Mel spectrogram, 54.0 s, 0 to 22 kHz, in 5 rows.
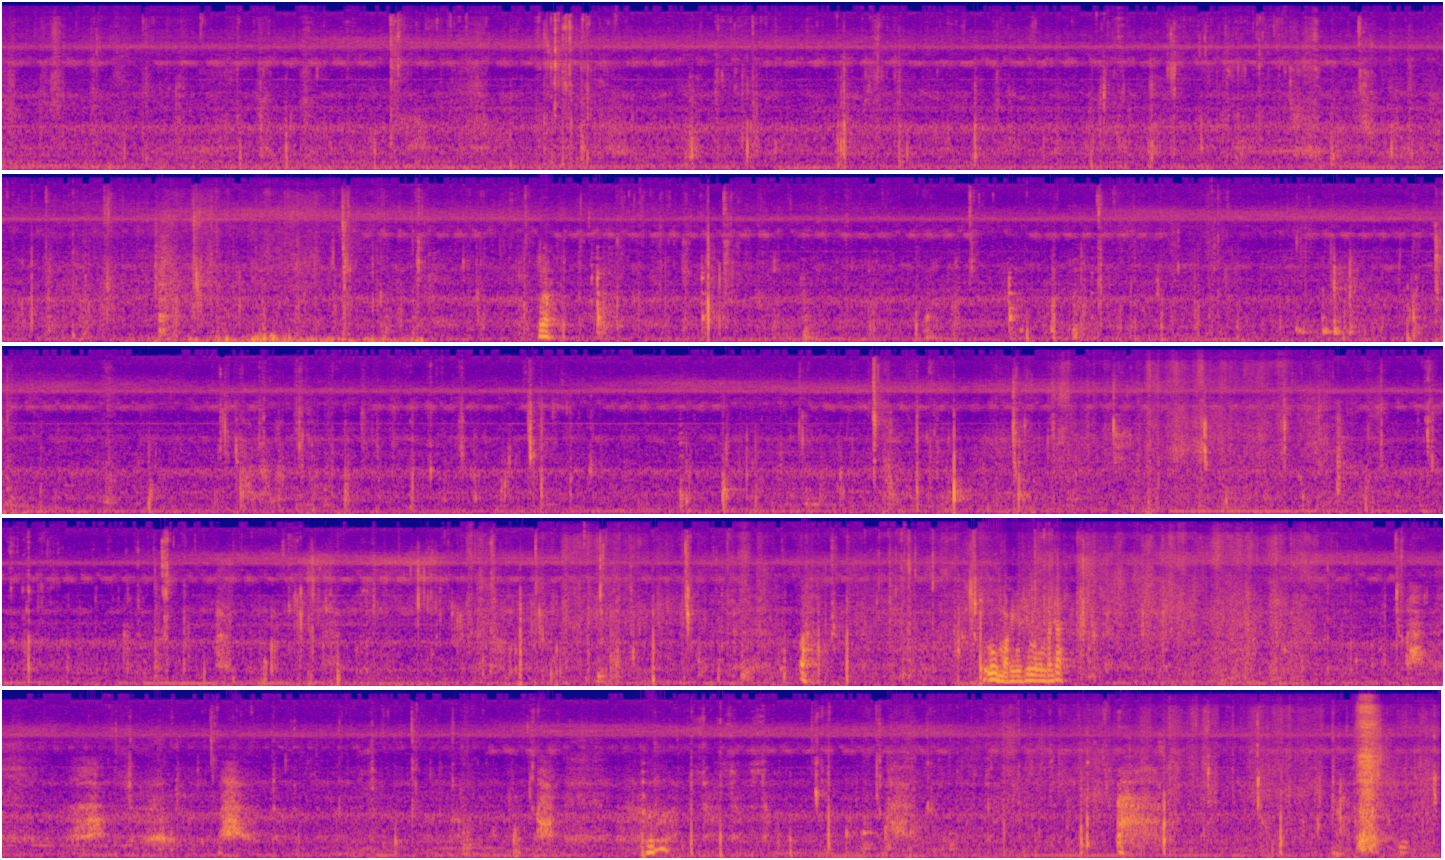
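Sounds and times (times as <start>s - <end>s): close chewing: 0.0s - 54.0s
lip-smacking and sucking clicks: 44.0s - 54.0s
mouth slurps and smacks: 51.3s - 54.0s.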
